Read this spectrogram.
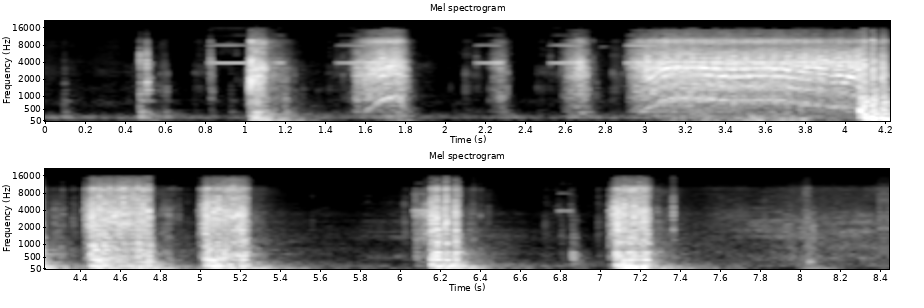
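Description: A cordless drill whirs as it drives a screw into wood.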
